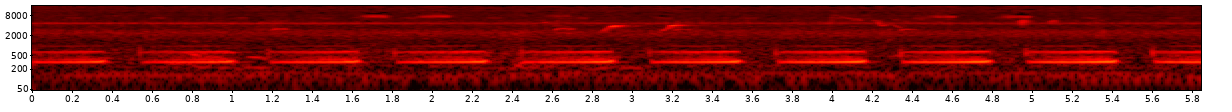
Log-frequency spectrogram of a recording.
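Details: Decoy quail used to trap wild quail late in the season, giving a low, humming hoot, each note level and slightly buzzy, repeated steadily about every half second; a captured female is suspected to be about to lay. Faint high chirps behind.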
